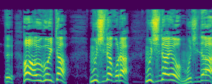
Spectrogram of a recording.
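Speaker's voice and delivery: loud, high alarmed yelling; panicked shout. Acted. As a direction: scream that it moved. Villagers panic as bun moves.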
